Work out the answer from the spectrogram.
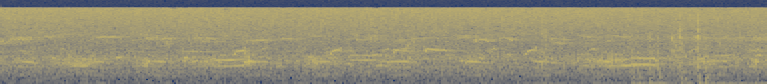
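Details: A flock of common shelducks at the start of the breeding season, sparring to establish pecking order and impress mates, call over one another in short, quick whistled and chattering notes against a steady outdoor hiss.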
